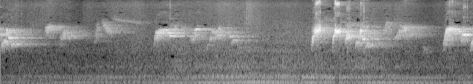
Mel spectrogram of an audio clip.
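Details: Solo red-whiskered bulbul in morning sunshine, competition singing while hopping perches to stir rival birds: a run of rising and falling whistled notes, then a louder sharp burst near the end, with low rumbling background noise.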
